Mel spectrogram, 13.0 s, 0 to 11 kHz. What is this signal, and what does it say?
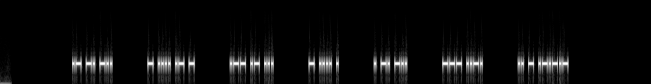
Morse code, heard as a keyed tone, about 34 wpm, 700 Hz. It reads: AND THAT WAS THE END OF IT.
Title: 3x Word-Spacing - Sentences from Top 200 Words - 35wpm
